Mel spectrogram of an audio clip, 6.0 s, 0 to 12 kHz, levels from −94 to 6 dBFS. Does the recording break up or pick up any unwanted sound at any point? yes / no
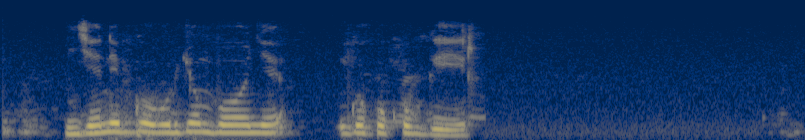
no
